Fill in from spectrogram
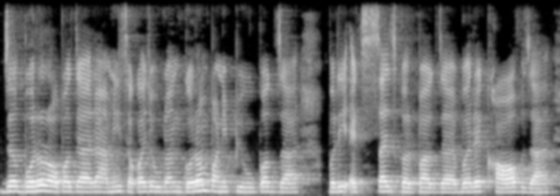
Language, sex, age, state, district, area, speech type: Goan Konkani, female, 18-30, Goa, Pernem, rural, spontaneous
